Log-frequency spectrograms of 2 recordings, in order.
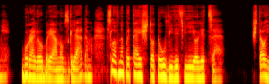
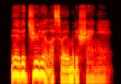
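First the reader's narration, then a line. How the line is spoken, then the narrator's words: Very quiet. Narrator (Russian): очень тихо сказал Джейми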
